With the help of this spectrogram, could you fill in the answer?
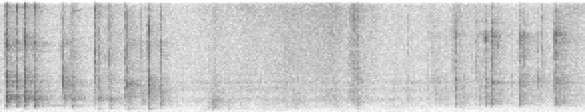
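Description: Both hands tap the keys of a black plastic gaming keyboard resting on a bed with their fingertips, typing. Quick bursts of sharp, bright plastic clicks die away almost instantly. The typing pauses through the middle of the clip and then resumes with scattered taps.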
